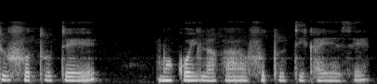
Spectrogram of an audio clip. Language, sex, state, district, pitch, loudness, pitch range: Nagamese, female, Nagaland, Kohima, 185 Hz, -20 LUFS, 180-200 Hz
